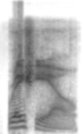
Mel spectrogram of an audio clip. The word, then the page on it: ratio: American English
